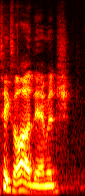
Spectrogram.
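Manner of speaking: ordinary talk, nothing marked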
